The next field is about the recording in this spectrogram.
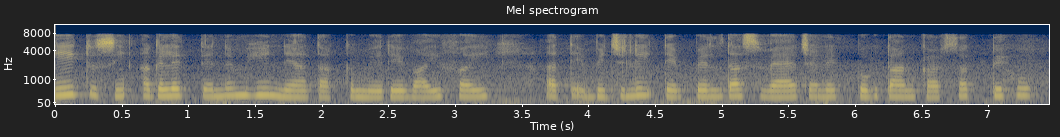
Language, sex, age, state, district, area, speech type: Punjabi, female, 18-30, Punjab, Barnala, rural, read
